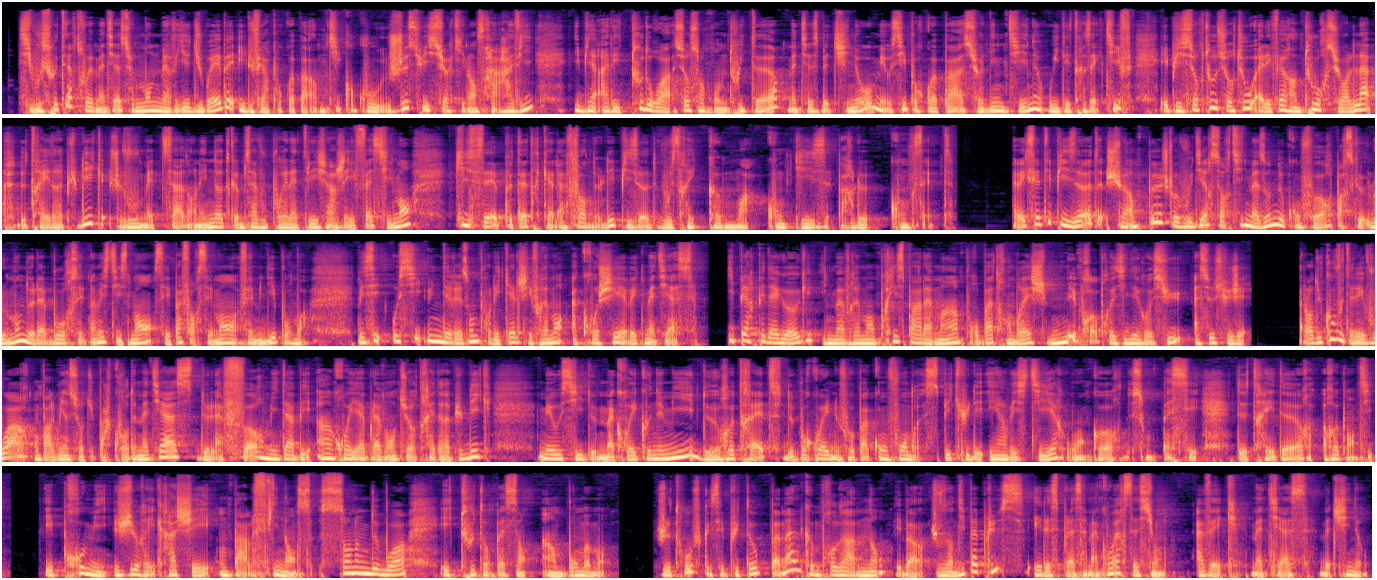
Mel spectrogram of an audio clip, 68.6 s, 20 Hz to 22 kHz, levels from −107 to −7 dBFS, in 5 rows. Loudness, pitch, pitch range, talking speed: -18 LUFS, 150 Hz, 135-180 Hz, 220 wpm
